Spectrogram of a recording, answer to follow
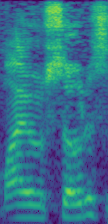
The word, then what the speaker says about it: Myosotis: Myosotis is how you pronounce it.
